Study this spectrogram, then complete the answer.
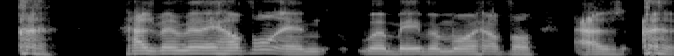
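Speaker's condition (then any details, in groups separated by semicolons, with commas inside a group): Bulbar onset ALS; diagnosed within the year; speech and swallowing most affected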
